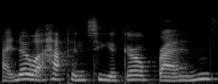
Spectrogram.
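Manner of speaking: weird, creepy, eerie put-on demon voice. Retelling a scene, the speaker voices a figure speaking to another character, weird, spooky demon voice. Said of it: "in a demon voice, which is all like weird and spooky".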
